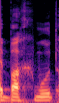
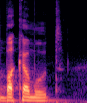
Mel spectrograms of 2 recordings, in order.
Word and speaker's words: Bachmut: který, která říkala ne Bachmut, ale Bakamut.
